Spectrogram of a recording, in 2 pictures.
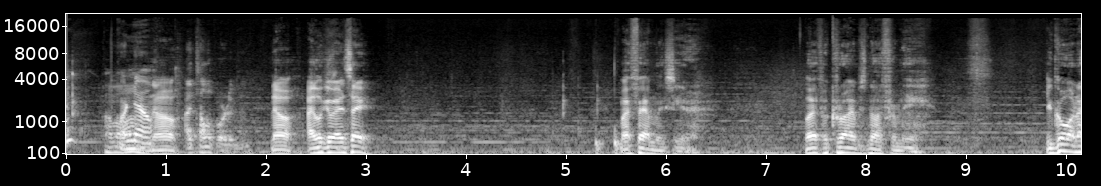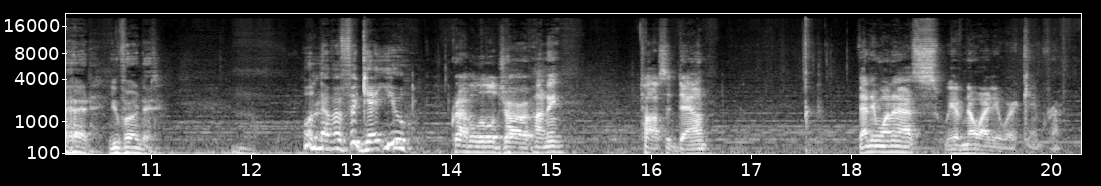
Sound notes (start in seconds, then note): none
